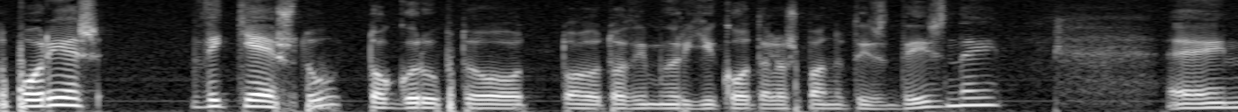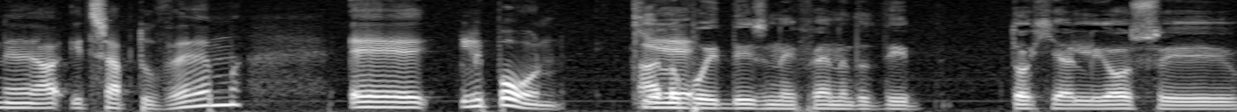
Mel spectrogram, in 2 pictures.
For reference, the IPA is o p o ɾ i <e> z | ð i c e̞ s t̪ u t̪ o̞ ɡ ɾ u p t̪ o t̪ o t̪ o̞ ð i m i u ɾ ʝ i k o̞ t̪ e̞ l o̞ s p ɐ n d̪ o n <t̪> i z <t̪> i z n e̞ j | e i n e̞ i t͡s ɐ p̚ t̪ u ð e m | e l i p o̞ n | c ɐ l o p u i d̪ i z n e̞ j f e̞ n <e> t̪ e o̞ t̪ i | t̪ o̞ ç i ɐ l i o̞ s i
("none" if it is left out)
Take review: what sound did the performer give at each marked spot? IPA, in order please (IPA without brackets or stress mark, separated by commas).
e, t̪, d̪, e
